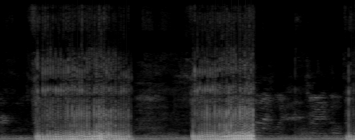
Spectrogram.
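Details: Loud, rough, rattling snores on two long breaths with quiet pauses between, from a resting Olde English Bulldogge napping; snoring.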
